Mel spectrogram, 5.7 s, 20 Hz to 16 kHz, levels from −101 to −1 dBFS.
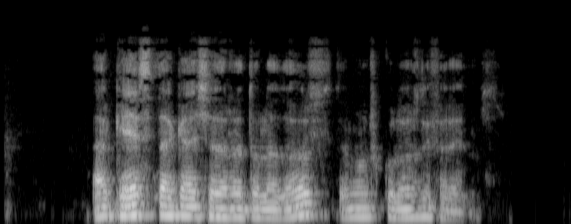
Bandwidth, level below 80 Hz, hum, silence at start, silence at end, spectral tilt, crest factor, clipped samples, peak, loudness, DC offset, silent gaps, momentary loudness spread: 9.2 kHz; -54 dBFS; none; 0.95 s; 1.1 s; -6.5 dB/octave; 20 dB; under 0.1%; -10 dBFS; -28 LUFS; under 0.1%; none; 13 LU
